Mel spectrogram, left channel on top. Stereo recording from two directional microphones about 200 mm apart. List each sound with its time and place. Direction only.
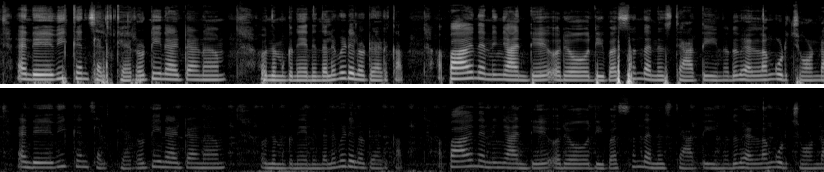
0.2 s a woman's voice: 45° left (ahead or behind)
